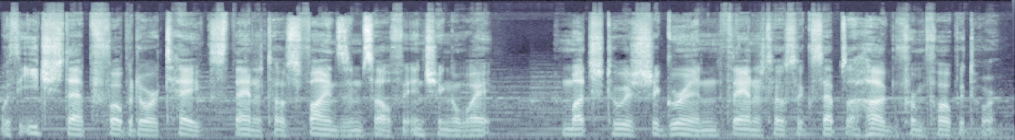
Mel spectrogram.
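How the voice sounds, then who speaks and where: A man's voice: on the low side, fairly even intonation, normal speed, creaky. A man reading scripted story narration as the narrator of an audio drama. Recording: soft background music bed.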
